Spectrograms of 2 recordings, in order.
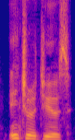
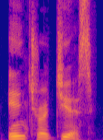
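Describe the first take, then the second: First: Learner's mistaken introduce; Korean-style introduce. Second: Native-like introduce; correct introduce. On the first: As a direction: introduce pitched higher, syllables blurred. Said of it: "이렇게 발음이 돼요". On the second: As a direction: introduce with clean separated syllables. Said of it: "이렇게 발음이 돼야 되는데 이렇게 안 되고요". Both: Shown as a demonstration.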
